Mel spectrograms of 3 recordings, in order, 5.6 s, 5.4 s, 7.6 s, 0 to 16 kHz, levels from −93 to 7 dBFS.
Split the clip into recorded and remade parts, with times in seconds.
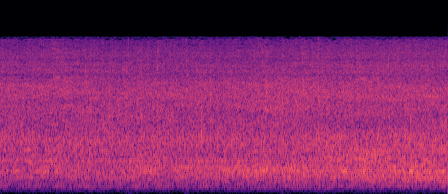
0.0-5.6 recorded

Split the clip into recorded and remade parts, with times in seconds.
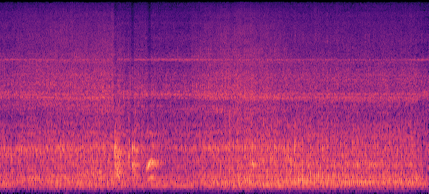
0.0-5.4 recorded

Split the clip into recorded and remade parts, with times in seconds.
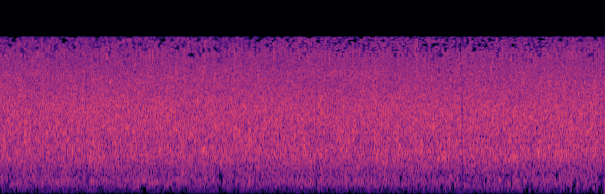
0.0-3.7 remade; 3.7-6.9 recorded; 6.9-7.6 remade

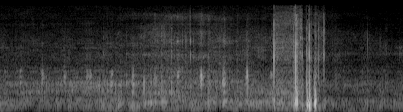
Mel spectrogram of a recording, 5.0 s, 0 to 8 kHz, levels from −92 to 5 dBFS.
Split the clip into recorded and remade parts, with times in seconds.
0.0-5.0 remade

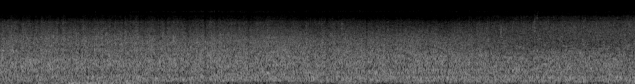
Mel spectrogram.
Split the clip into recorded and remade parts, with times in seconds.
0.0-2.4 recorded; 2.4-3.0 remade; 3.0-6.4 recorded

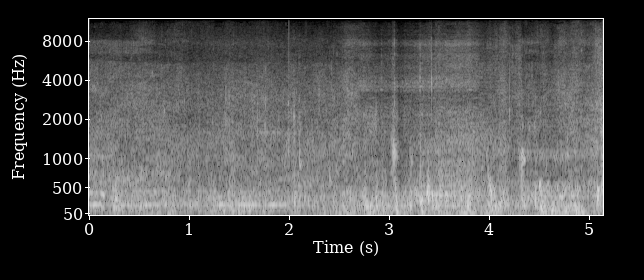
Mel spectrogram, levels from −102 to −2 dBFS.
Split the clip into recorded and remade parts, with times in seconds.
0.0-2.7 recorded; 2.7-3.9 remade; 3.9-5.1 recorded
